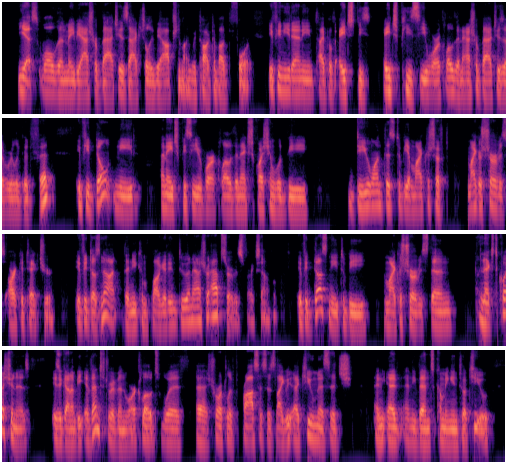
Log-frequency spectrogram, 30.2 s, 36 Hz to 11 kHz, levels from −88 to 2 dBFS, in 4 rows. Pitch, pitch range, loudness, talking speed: 105 Hz, 100-110 Hz, -27 LUFS, 210 wpm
